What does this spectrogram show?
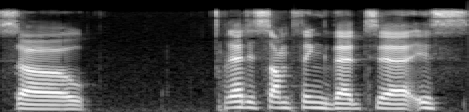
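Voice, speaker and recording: Ordinary pitch variation marks speech delivered at a very slow pace. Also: man. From Czech Republic. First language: Czech. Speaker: YouTuber film commentator. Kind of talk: casual video commentary. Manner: hesitant, many filler words.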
